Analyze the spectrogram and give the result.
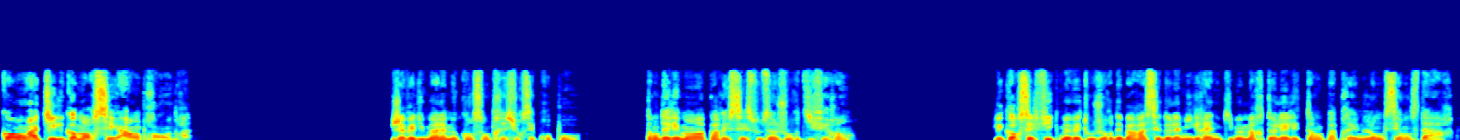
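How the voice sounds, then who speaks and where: Deep husky male narrator. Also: no room sound, studio quality. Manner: measured, lively storytelling. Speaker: audiobook narrator. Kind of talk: scripted narration.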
